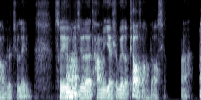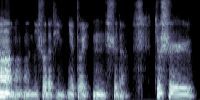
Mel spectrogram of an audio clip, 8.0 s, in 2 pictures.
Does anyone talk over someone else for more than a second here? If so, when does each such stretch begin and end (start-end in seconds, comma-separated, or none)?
none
